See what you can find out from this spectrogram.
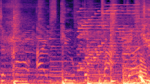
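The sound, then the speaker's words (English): A cartoon twinkle sound effect: bright, shimmering chime-like tones that sparkle and glide across roughly two seconds, fairly loud and without any talking over them. “What is Cartoon Twinkle?”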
